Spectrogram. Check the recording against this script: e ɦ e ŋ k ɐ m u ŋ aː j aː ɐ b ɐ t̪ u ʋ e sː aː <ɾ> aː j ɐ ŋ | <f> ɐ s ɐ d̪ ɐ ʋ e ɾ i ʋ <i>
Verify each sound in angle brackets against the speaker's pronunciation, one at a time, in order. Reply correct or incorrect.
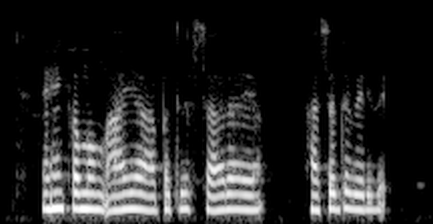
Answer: correct, incorrect: h, incorrect: e

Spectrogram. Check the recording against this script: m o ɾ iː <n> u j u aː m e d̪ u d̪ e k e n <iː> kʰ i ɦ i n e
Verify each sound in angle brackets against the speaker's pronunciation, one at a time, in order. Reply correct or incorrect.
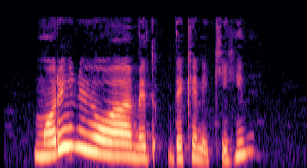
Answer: correct, incorrect: i

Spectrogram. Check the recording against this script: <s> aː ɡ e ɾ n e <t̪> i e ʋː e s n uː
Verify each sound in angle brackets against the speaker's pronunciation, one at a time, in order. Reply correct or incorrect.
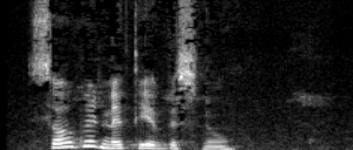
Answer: correct, correct

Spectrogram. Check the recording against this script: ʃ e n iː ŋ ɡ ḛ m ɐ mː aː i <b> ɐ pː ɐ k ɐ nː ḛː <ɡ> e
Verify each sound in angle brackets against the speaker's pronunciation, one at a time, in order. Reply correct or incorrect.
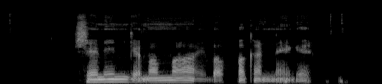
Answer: correct, correct

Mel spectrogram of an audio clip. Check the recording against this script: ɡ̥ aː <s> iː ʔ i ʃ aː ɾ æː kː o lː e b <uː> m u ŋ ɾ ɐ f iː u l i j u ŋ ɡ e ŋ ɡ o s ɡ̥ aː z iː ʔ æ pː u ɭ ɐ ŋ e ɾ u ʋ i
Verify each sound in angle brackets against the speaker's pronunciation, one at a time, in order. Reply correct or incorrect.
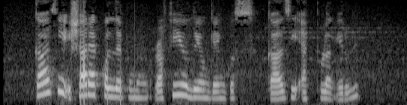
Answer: incorrect: z, incorrect: u

